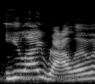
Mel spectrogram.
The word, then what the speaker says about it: Eli Rallo: Is it Eli Rallo? Am I saying that right? – Yes.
